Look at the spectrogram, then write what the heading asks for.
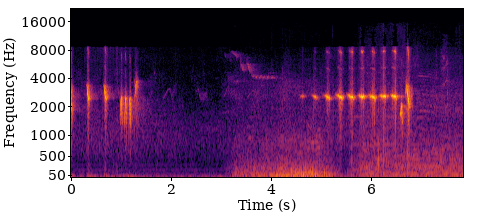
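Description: Small bird chirping: a few short chirps at the start, then after a pause a rapid run of sharp repeated chirps, about five a second, ending with a louder one. From about three seconds in, the chirps sit over a low outdoor rumble.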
